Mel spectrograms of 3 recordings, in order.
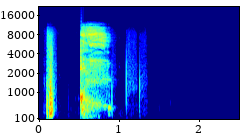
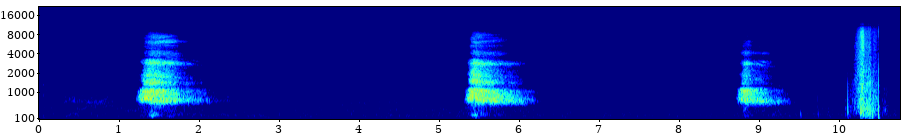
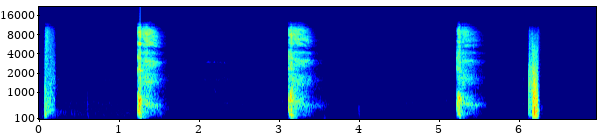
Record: {"cough_length": "2.5 s", "cough_amplitude": 32768, "cough_signal_mean_std_ratio": 0.32, "exhalation_length": "10.8 s", "exhalation_amplitude": 6163, "exhalation_signal_mean_std_ratio": 0.32, "three_cough_length": "7.0 s", "three_cough_amplitude": 32646, "three_cough_signal_mean_std_ratio": 0.23, "survey_phase": "beta (2021-08-13 to 2022-03-07)", "age": "65+", "gender": "Female", "wearing_mask": "No", "symptom_none": true, "smoker_status": "Never smoked", "respiratory_condition_asthma": false, "respiratory_condition_other": false, "recruitment_source": "REACT", "submission_delay": "2 days", "covid_test_result": "Negative", "covid_test_method": "RT-qPCR"}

